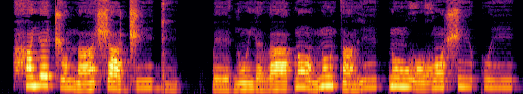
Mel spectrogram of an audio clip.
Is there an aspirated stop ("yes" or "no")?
no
